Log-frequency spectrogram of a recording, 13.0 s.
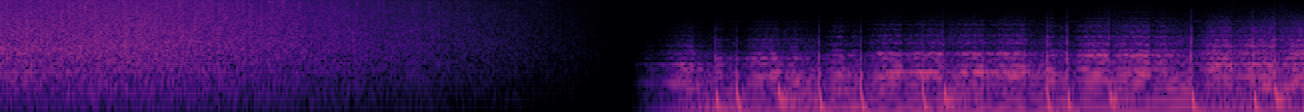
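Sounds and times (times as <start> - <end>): heavy rain splashing on housing: 0.0 - 6.0.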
